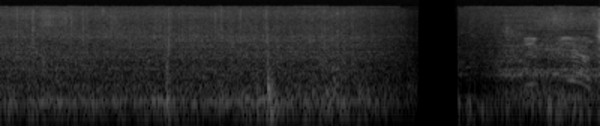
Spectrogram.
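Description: Faint, steady, muffled road and water noise inside a car's cabin as it drives through deep floodwater, with a low engine hum under it. It cuts off abruptly about three seconds in.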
